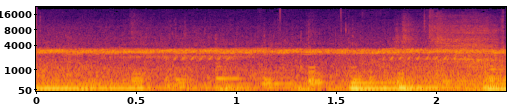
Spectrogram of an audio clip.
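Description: Frog croaks from the Woodtick area of the video game Monkey Island 2, short low blips repeating over a steady ambient hum and background music, fairly quiet, with no talking.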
